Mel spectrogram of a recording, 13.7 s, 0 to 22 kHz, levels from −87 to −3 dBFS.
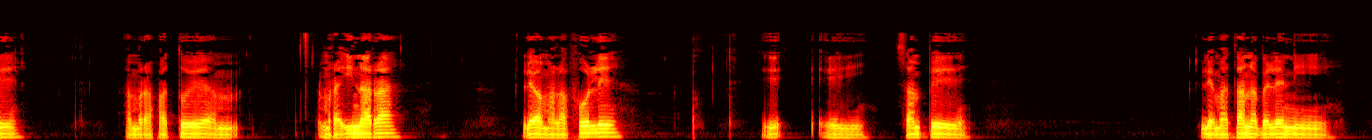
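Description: Throughout the speech, nothing is present above 8.3 kHz, and plainly audible swirly, watery artefacts colour the sibilants and smear consonant attacks. The likely cause is MP3 compression at a low bitrate, around 32 kbps, forcing a fixed treble cut and dropping weak spectral lines frame by frame.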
